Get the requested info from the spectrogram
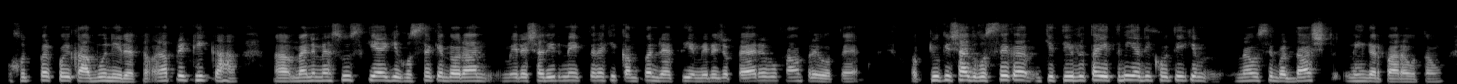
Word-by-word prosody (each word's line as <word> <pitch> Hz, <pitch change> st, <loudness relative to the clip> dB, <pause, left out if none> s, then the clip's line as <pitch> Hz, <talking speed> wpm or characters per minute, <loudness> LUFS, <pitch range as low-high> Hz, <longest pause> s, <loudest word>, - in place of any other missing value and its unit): खुद 175 Hz, 0 st, -6 dB
पर 190 Hz, -, +4 dB
कोई 180 Hz, -1 st, +3 dB
काबू 155 Hz, +2 st, +3 dB
नहीं 160 Hz, -3 st, +1 dB
रहता 135 Hz, -2 st, -1 dB
और -, -, -5 dB
आपने 180 Hz, +3 st, +1 dB
ठीक 200 Hz, 0 st, -3 dB
कहा 155 Hz, -4 st, -2 dB, 0.4 s
अ, 150 Hz, 0 st, +2 dB
मैंने 165 Hz, +2 st, +1 dB
महसूस 175 Hz, +3 st, -2 dB
किया 195 Hz, -2 st, +2 dB
है 185 Hz, -, +1 dB
कि 175 Hz, -1 st, +1 dB
गुस्से 155 Hz, +5 st, -3 dB
के 185 Hz, +1 st, -1 dB
दौरान 165 Hz, -1 st, +3 dB, 0.2 s
मेरे 165 Hz, +1 st, -1 dB
शरीर 170 Hz, +2 st, 0 dB
में 180 Hz, 0 st, -2 dB
एक 175 Hz, 0 st, -8 dB
तरह 180 Hz, 0 st, 0 dB
की 190 Hz, -, -4 dB
कंपन 165 Hz, +2 st, -1 dB
रहती 155 Hz, +1 st, -1 dB
है, 160 Hz, -, 0 dB
मेरे 150 Hz, +1 st, -1 dB
जो 160 Hz, +1 st, -2 dB
पैर 155 Hz, +4 st, +4 dB
है 180 Hz, -, 0 dB
वो 180 Hz, -, -4 dB
काँप 165 Hz, 0 st, -3 dB
रहें 155 Hz, -, +2 dB
होते 140 Hz, 0 st, -3 dB
हैं। 135 Hz, -, -4 dB, 0.5 s
और -, -, -7 dB
क्योंकि 195 Hz, +2 st, +3 dB
शायद 195 Hz, -1 st, +4 dB
गुस्से 180 Hz, +3 st, +3 dB
का 200 Hz, 0 st, +4 dB, 0.2 s
की 185 Hz, -, +3 dB
तीव्रता 190 Hz, +1 st, +2 dB
इतनी 190 Hz, +2 st, +4 dB
अधिक 190 Hz, -1 st, 0 dB
होती 180 Hz, +1 st, 0 dB
है -, -, 0 dB
कि 190 Hz, -, +3 dB
मैं 165 Hz, +1 st, -8 dB
उसे 175 Hz, +1 st, -2 dB
बर्दाश्त 165 Hz, +3 st, 0 dB
नहीं 155 Hz, 0 st, -4 dB
कर 150 Hz, -2 st, +2 dB
पा 135 Hz, -, +4 dB
रहा 130 Hz, -, +1 dB
होता 125 Hz, 0 st, -7 dB
हूँ 130 Hz, +2 st, -10 dB
175 Hz, 240 wpm, -23 LUFS, 155-185 Hz, 0.5 s, पर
